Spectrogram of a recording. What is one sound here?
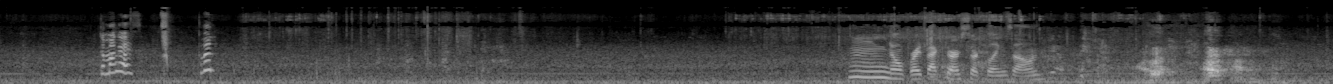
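A woman talks to dogs in a high, excited voice close by.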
